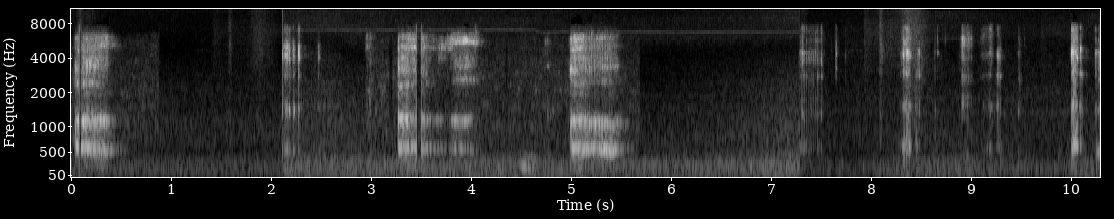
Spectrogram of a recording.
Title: truckersmp burping contest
